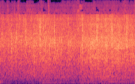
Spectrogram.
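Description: A steady wash of audience applause, many hands clapping in a dense, continuous crackle that swells slightly louder partway through, with no voices over it.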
